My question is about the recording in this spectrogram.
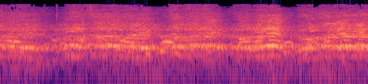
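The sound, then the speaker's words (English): A chaotic, angry crowd at an airport attacks football referee Anthony Taylor and his family on their way home from the European final that Roma lost, shouting and jeering continuously, many overlapping voices yelling at once in a loud, sustained roar with no pauses. “And this is the sound of them being attacked in the airport as they made their way home from that match.”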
